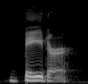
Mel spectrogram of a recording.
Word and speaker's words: Bader: And so the conversation was between uh, Victoria and uh, I'm trying to, it's Augustinus Bader is how to pronounce it. Augustinus Bader? – Yeah. I've been saying Augustinus Bader. Bader. I know, which sounds more German.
